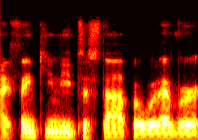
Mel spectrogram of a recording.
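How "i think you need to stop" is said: usual speaking voice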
